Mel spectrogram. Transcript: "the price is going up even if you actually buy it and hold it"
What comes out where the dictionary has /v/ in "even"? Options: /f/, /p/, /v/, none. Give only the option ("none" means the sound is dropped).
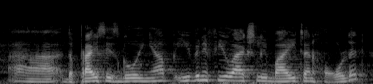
/v/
